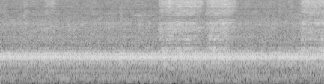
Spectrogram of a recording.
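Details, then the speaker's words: Washing machine spin cycle, running with lid switch disabled: loud, steady high whine with no knocking, very loud for an apartment; owner suspects the motor, cause unconfirmed; water pump also noted as somewhat noisy from age. "isso aqui para quem tem apartamento é um horror barulho muito alto vizinho já acha ruim"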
